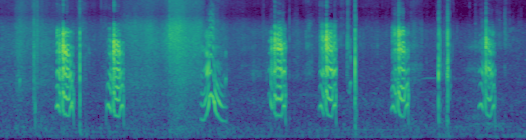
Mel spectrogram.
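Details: Grey francolin calling: loud, ringing notes with rising, hooked shapes, given in quick clusters about every second and repeated over several seconds, with a faint hiss of background noise.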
